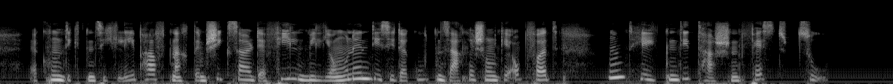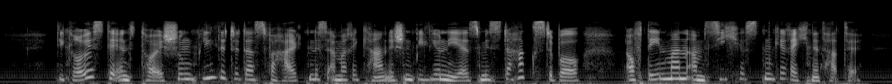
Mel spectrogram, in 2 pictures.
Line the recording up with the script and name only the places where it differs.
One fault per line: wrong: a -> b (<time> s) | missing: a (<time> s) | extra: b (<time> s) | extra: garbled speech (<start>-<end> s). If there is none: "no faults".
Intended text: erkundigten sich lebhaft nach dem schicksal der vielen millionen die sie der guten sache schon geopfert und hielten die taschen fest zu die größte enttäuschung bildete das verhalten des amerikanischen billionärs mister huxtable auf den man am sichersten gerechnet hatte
no faults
